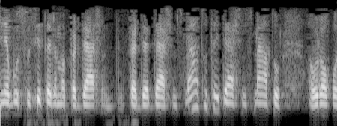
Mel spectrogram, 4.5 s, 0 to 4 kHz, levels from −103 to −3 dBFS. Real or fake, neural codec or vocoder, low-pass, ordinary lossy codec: real; none; 3.6 kHz; MP3, 16 kbps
